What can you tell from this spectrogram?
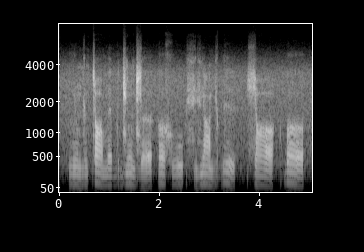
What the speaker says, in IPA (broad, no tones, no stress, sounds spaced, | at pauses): lʲ ũ ɡʲ ũ c ɑ m ɛ b ə d͡ʑ ũ d͡ʑ ɜ | ʌ x u | fʲ ʊ vʲ ɑ̃ bʲ ʊ ɠ ɪ | ç ɑ | ɓ ʌ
